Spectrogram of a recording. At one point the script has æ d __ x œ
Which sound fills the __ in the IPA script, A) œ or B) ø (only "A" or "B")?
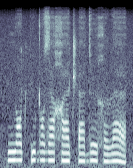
B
